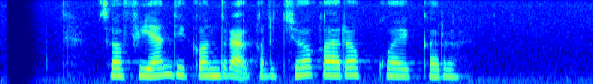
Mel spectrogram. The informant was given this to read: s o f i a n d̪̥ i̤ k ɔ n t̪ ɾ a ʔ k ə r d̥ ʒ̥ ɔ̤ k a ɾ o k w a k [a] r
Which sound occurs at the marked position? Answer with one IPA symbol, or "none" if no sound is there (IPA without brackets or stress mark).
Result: ə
